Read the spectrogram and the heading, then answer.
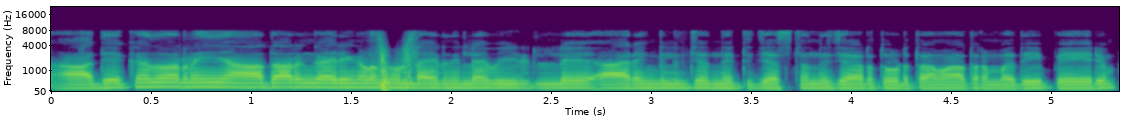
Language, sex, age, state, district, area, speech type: Malayalam, male, 30-45, Kerala, Kozhikode, urban, spontaneous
